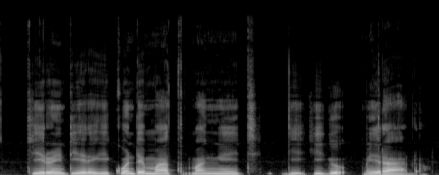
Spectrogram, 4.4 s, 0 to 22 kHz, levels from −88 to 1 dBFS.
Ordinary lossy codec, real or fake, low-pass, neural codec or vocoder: none; real; 19.8 kHz; none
